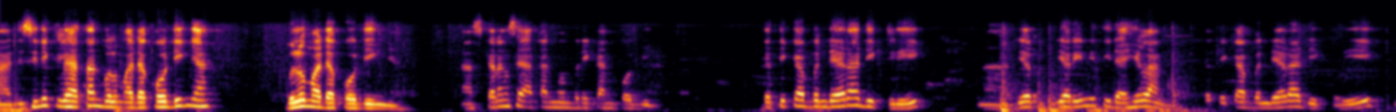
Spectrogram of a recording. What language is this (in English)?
Indonesian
